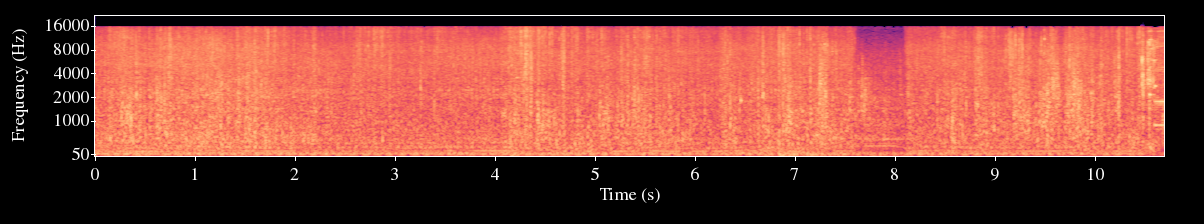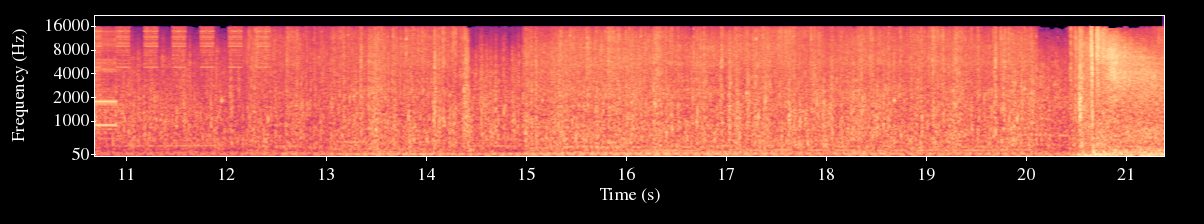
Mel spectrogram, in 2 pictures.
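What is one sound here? A heavy tank engine rumbles low and steadily.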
